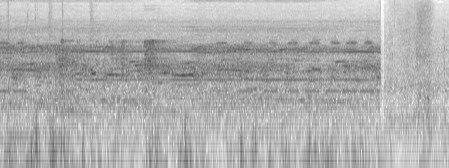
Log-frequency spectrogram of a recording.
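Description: Battery-operated toy guns sounding their electronic sound effects: a steady electronic buzz with thin high tones over a fast pulsing, cutting off suddenly just before the end.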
